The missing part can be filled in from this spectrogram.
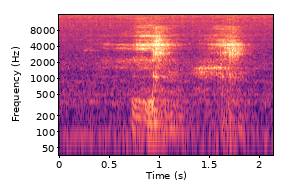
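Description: A rough, snorting inhaled breath followed by a softer breath out; snoring during sleep.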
